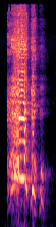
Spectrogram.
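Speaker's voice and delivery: very high, loud squeak; startled by a tickle; alarmed squeak. Acted. Mister Grumpy squeaking as he is tickled, very high and loud. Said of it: "squeaked Mister Grumpy".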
